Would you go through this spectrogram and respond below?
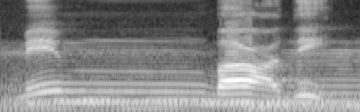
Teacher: نون ساکن اور تنوین کو ہم نے میم سے بدل دیا، من بعدی، اس کو کہتے ہیں اقلاب۔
